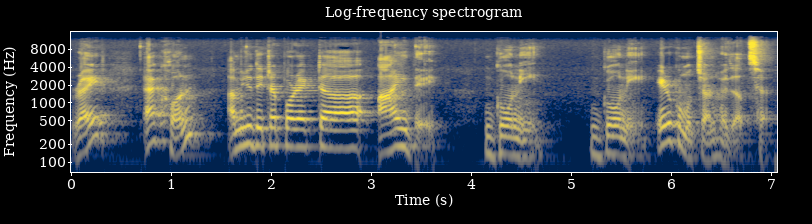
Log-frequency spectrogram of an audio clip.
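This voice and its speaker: A man's voice: fairly high pitch, darkish tone. Bengali-speaking man teaching phonics, roomy echo. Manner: slow, sounds words out syllable by syllable, often asks "right?". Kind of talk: informal online lesson.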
